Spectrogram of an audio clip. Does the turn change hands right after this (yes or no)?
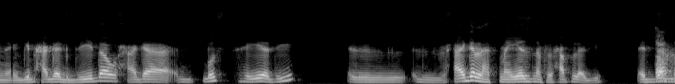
no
